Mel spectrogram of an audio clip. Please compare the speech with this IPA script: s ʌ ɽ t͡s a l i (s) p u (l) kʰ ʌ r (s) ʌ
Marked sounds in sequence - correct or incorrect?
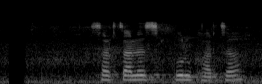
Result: correct, correct, incorrect

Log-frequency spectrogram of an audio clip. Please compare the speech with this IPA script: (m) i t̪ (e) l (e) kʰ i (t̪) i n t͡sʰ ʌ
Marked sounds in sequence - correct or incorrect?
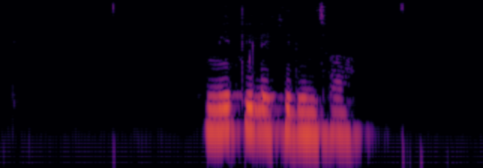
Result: correct, incorrect, correct, incorrect

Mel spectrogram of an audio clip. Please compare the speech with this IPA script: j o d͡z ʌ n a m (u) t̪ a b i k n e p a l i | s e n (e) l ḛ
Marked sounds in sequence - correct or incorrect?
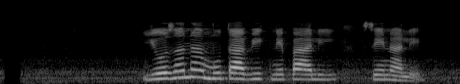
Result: correct, incorrect

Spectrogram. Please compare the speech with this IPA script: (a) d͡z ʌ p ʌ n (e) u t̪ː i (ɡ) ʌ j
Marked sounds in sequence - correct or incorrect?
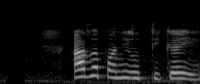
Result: correct, incorrect, incorrect

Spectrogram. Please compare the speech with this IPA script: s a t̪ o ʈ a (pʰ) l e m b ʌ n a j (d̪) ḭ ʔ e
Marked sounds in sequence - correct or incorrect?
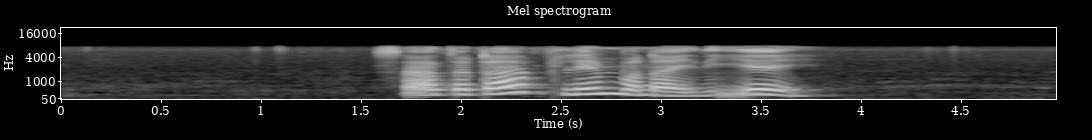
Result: correct, correct

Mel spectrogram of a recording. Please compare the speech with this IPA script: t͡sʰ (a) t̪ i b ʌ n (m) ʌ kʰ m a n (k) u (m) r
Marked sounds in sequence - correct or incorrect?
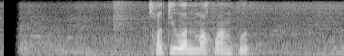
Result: incorrect, correct, incorrect, incorrect

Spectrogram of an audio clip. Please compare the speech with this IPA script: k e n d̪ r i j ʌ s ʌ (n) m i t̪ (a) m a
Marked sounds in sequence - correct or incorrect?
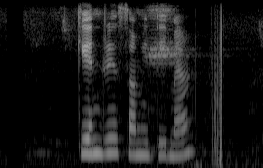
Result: incorrect, incorrect

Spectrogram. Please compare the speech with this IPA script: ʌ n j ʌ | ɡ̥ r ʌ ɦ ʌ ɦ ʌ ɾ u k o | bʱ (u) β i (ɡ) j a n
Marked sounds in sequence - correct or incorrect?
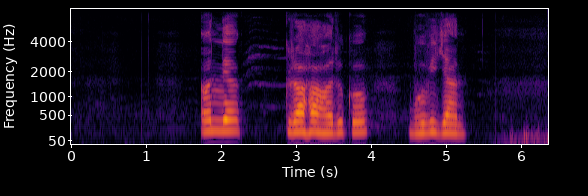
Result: correct, correct

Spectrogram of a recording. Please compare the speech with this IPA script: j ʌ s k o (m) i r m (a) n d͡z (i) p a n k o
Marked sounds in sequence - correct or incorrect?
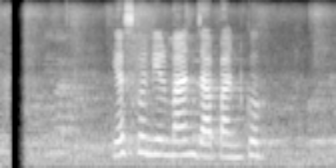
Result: incorrect, correct, incorrect

